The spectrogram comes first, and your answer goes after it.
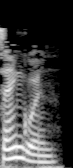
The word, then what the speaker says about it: sanguine: the hundred bits man it's pronounced sanguine sanguine yes saying windblade I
